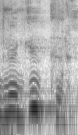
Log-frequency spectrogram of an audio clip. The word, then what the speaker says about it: Leduc: She did a wonderful job of pronouncing Le Duc. We practiced that.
